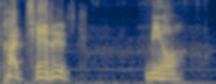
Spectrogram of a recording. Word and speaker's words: mijo: It sounded like, if anything, it actually sounded like Miho, which the whitest way ever would be Jesus Mijo. – Oh, that's true. Because they spell it starts with a J in Spanish.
